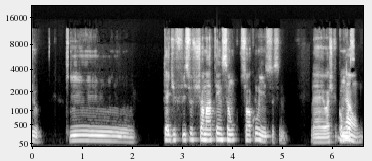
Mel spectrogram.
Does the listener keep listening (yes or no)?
yes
